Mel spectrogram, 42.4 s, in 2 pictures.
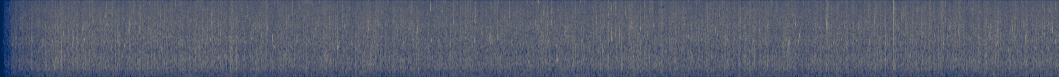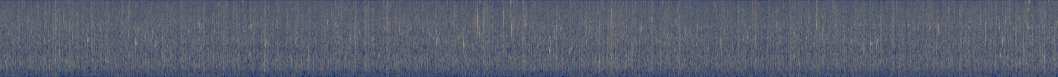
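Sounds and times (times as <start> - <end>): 
rain onto foliage: 0.0 - 42.3.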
